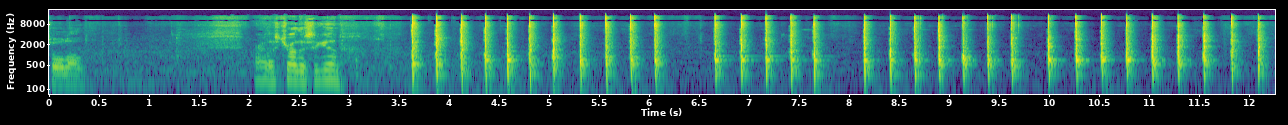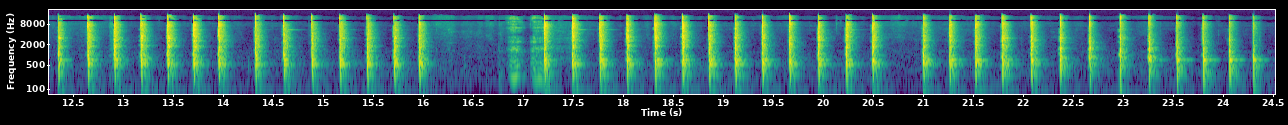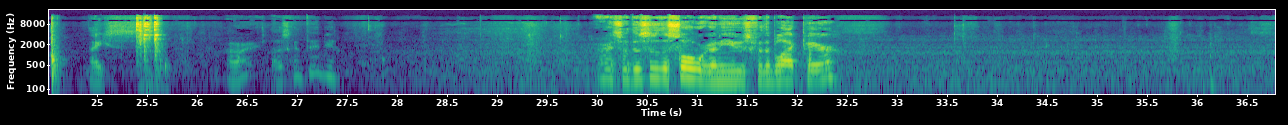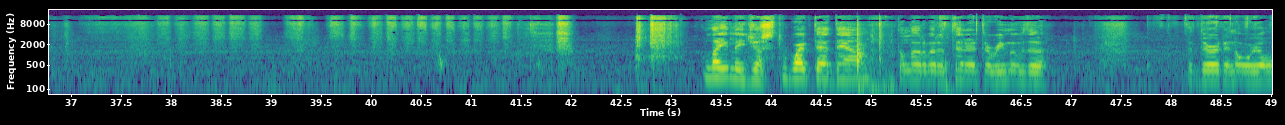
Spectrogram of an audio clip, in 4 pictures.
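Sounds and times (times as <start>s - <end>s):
hammer pounding leather: 3.6s - 16.2s, 17.1s - 24.7s.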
